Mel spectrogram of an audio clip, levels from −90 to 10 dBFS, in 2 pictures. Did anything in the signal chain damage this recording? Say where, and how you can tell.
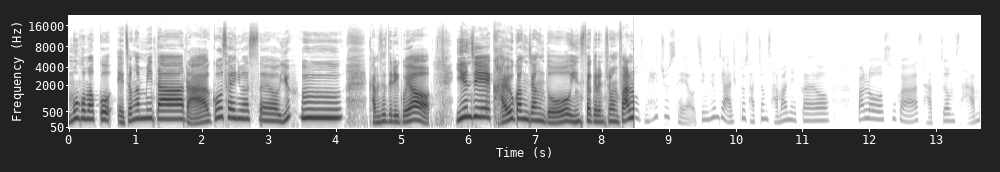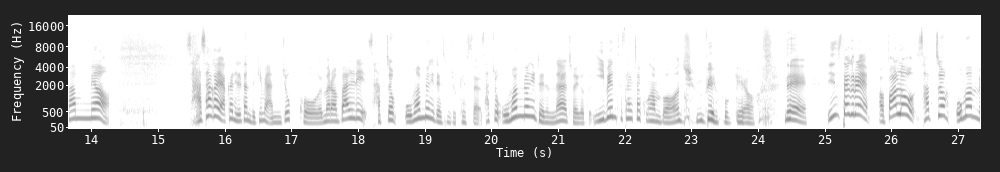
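Yes. From 8.47 s to the end, the speech collapses by about 35 dB into a faint residue, likely one channel inverted in the analogue wiring. The waveform shrinks abruptly there, and the spectrogram goes nearly dark.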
